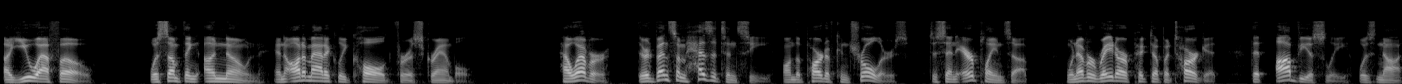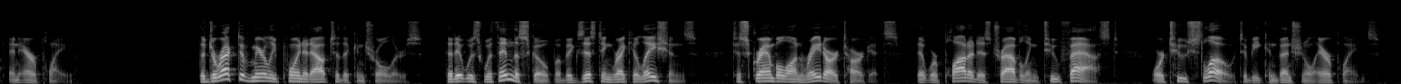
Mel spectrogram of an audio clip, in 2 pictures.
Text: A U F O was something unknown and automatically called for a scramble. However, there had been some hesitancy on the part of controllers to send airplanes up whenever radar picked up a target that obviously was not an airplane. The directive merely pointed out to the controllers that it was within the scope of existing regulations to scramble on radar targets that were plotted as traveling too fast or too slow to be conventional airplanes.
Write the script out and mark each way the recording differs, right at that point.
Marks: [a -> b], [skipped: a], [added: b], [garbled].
A U F O was something unknown and automatically called for a scramble. However, there had been some hesitancy on the part of controllers to send airplanes up whenever radar picked up a target that obviously was not an airplane. The directive merely pointed out to the controllers that it was within the scope of existing regulations to scramble on radar targets that were plotted as traveling too fast or too slow to be conventional airplanes.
